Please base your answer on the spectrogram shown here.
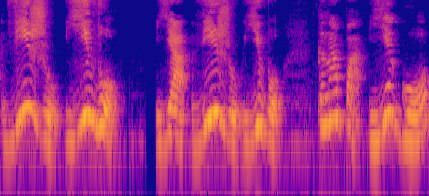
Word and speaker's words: его: Его bacanya его. Karena sudah ada tradisi, ya.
